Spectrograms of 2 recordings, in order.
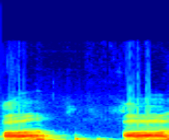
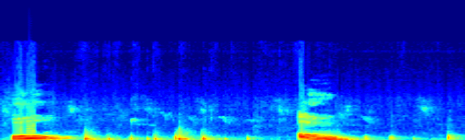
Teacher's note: जीभ का पिछला हिस्सा काम में आएगा, जोर पड़ेगा उसमें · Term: पश्च स्वर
